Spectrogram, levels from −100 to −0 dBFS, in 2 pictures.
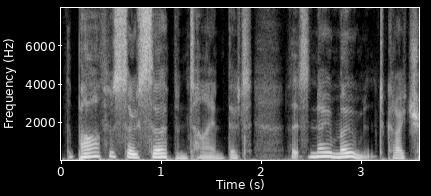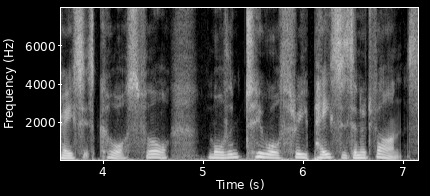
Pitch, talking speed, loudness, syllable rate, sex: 155 Hz, 195 wpm, -19 LUFS, 5.1 syllables/s, female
